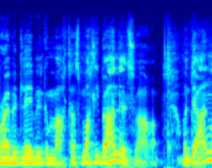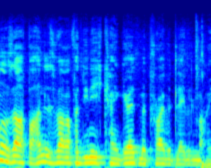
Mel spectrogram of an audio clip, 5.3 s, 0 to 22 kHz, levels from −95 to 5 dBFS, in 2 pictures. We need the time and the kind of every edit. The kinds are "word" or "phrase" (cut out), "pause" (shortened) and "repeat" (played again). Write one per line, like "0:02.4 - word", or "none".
none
